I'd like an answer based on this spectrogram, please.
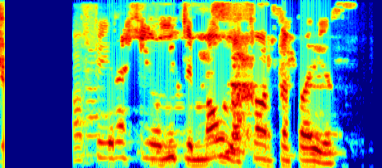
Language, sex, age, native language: Icelandic, male, 14, Icelandic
